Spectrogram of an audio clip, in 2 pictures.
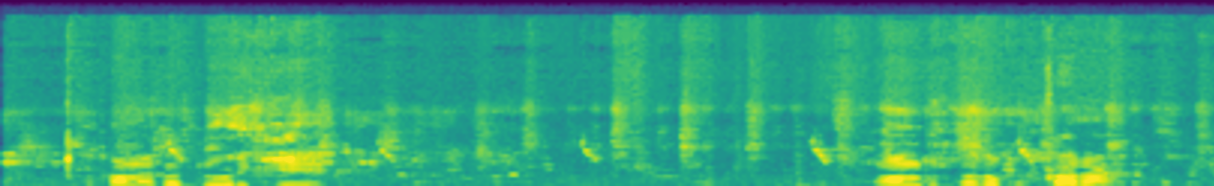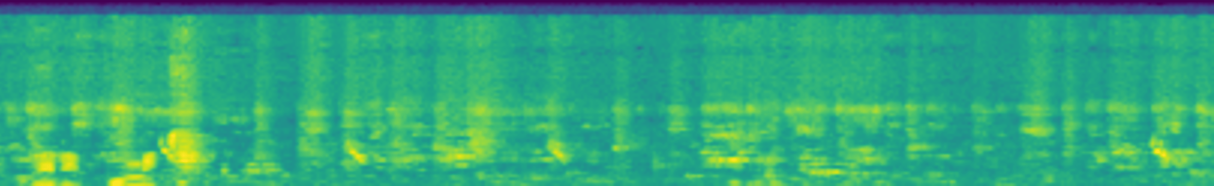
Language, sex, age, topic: Oshiwambo, male, 36-49, agriculture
